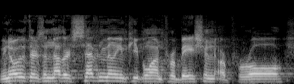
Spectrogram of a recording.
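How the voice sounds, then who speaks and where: The speech moves at a very fast pace. Its intonation stays fairly even. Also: man. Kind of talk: prepared public talk. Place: stage.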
